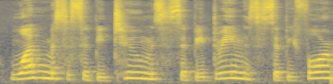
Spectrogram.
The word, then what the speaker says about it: Mississippi: lot of syllables um that first i is an e that second i is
